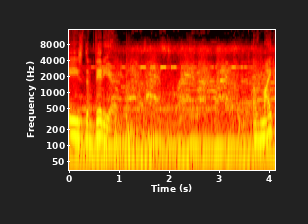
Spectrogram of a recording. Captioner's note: crowd chanting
